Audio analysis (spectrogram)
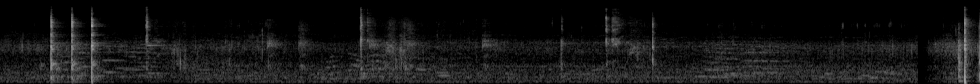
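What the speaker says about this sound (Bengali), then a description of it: "আলুগুলোকে আগে ভেজে নিয়েছিলাম তারপরে দিয়ে দিয়েছি আর আমি পুরো পনেরো মিনিট ধরে কষাচ্ছি" Mutton curry with pre-fried potatoes being stirred and sautéed in a pot: irregular clinks and scrapes of a spoon against metal over a low sizzling bed, with a voice talking at times.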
